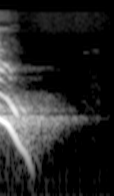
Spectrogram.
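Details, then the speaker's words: Adult's single abrupt, loud, voiced sneeze that fades within half a second, announced just beforehand while speaking on a sports talk show: a sneeze. "I don't know what the odds are that I'm going to sneeze, but I think they're pretty good. So give me a second."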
